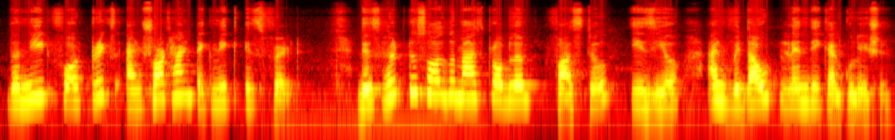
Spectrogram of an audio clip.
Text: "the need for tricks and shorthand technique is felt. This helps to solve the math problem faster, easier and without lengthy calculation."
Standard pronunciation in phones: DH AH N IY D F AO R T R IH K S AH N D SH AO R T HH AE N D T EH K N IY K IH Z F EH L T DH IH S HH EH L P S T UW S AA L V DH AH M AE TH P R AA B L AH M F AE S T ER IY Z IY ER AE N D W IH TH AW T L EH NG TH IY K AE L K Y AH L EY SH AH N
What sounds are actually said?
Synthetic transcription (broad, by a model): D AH N IY D F AO R T R IH K S AH N D SH AO R T HH AE N D T EH K N IY K IH Z F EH L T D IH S HH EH L P T UW S AA L V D AH M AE S P R AA B L AH M F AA S T ER IY Z IY ER AE N D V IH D AW T L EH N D IY K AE L K Y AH L EY SH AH N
